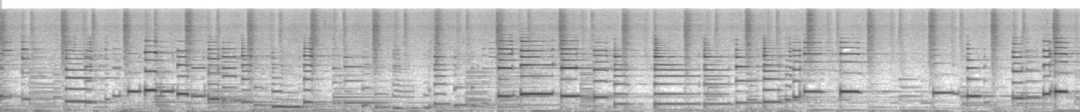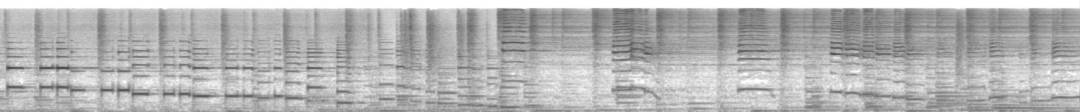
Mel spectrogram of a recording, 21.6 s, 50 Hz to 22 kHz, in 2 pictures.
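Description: Instrumental break of a 1950s small-band jazz recording with no vocal: fast single-note solo lines over a walking upright bass and drums. A tenor saxophone is about to take over.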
